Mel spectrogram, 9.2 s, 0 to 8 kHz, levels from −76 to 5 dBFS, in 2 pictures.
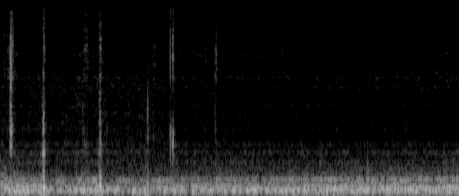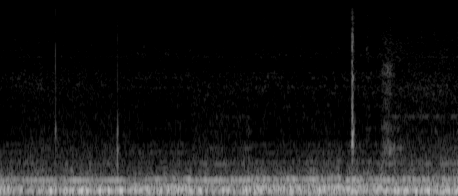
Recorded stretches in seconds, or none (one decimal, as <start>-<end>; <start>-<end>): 1.2-1.7; 4.8-5.9; 6.5-7.1; 8.4-9.2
